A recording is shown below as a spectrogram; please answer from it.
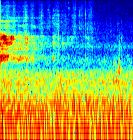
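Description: A faint falling hum of approval at the start, then quiet chewing of a mouthful of cheeseburger with a few soft mouth clicks.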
